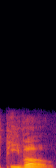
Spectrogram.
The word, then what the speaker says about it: Pivot: he goes damn it it's spelled pivot but he's French so it's poo yes and uh the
